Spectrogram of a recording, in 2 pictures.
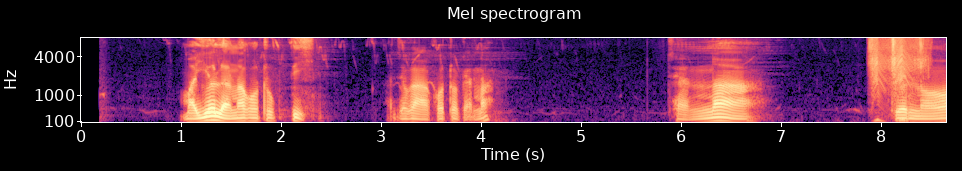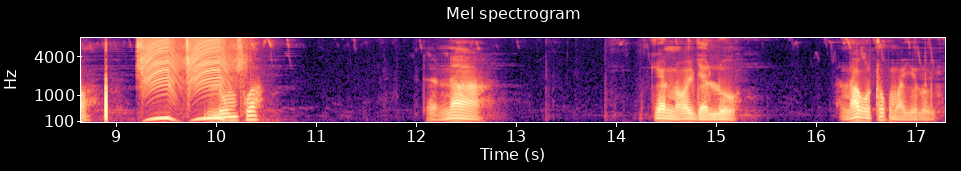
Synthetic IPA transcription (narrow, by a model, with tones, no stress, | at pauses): ma˨jo˦la˨na˦kɔ˦tʊ˦kpi˦˨ | a̰˨d͡ʒɔ˦ɡa˨kɔ˦tɔ˦kɛ̰˨na˦ | tʰɛ˨na˦ | kɛ˦nɔ˨˦˨ | lu˦mpwa˦ | tɛ̰˨na˦˨ | kɛ˦nɔ˨˦ld͡ʒa˨lo˦˨ | a˨na˦kɔ˨tʊ˦kma̰˨jo˦lo˨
